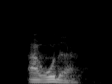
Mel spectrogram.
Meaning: feminine singular of agut
- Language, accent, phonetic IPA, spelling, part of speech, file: Catalan, Valencia, [aˈɣu.ða], aguda, adjective, LL-Q7026 (cat)-aguda.wav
